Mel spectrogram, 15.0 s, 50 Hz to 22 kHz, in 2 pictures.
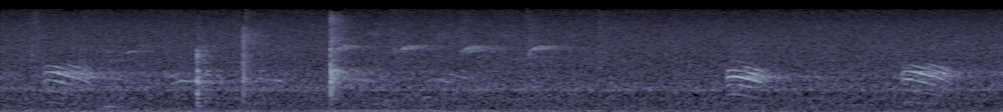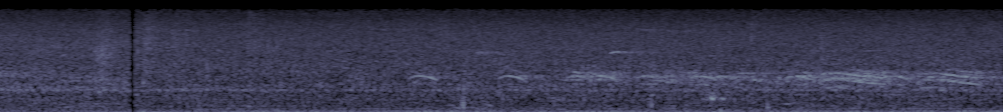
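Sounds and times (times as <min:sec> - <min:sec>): crow cawing: 0:00.3 - 0:01.5, 0:05.4 - 0:05.9, 0:06.8 - 0:07.2, 0:12.7 - 0:15.0.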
